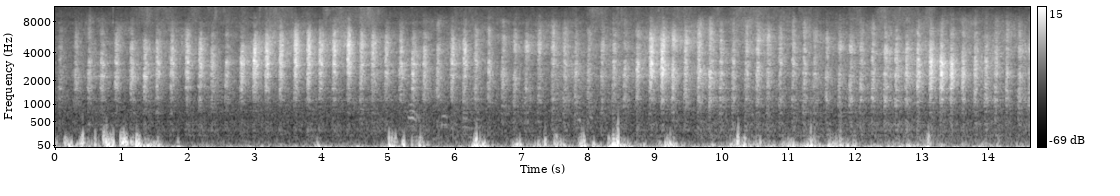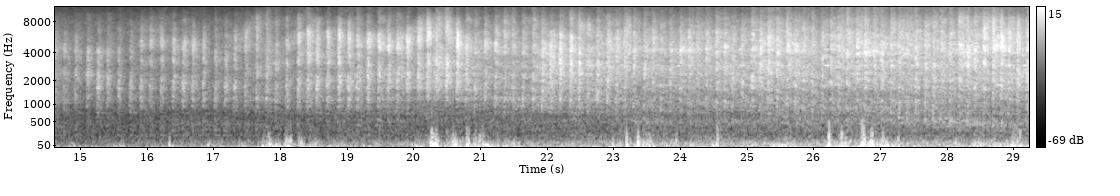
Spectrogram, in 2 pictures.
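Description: Robert Dollar #3 steam locomotive working as it approaches: a fast, even beat of exhaust chuffs with steam hissing, growing louder over the last several seconds, with scattered low thumps.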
